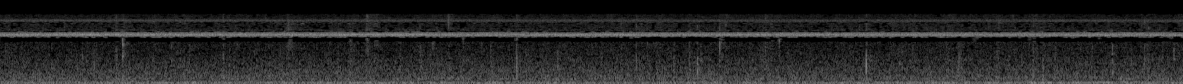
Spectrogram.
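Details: Crickets sing at night in nature, a steady, high-pitched trilling chorus that never pauses.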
